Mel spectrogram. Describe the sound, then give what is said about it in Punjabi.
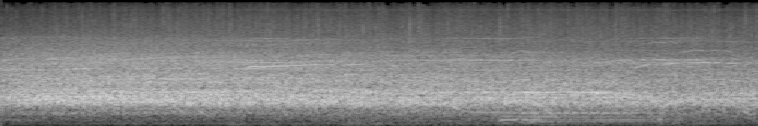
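A crowd at a live Punjabi show shouts and cheers in a loud, sustained roar. It stays dense and even from start to finish, with no breaks. “ਇੱਕ ਵਾਰੀ ਪਾ ਕੇ ਦਿਖਾ ਲਿਓ ਰੌਲਾ।”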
